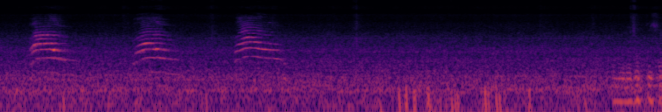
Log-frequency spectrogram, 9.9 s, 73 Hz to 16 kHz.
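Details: Domestic cat waiting by the door indoors, wanting it opened to go outside; three clear harmonic meows about 1.5 seconds apart in the first four seconds, each rising then falling, followed by quiet room sounds with faint taps.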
